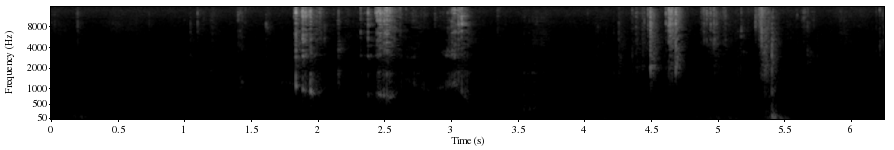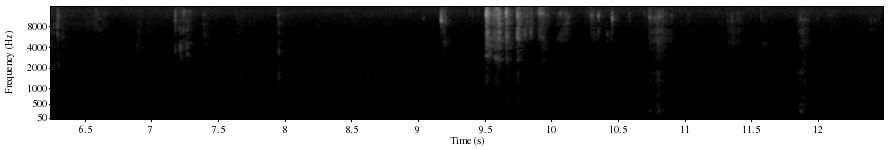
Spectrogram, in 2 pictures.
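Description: Crisp fried tortilla tostada shell crackling and crunching as it is broken by hand and chewed, in several short clusters of sharp crackles. A single dull thump about five and a half seconds in.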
